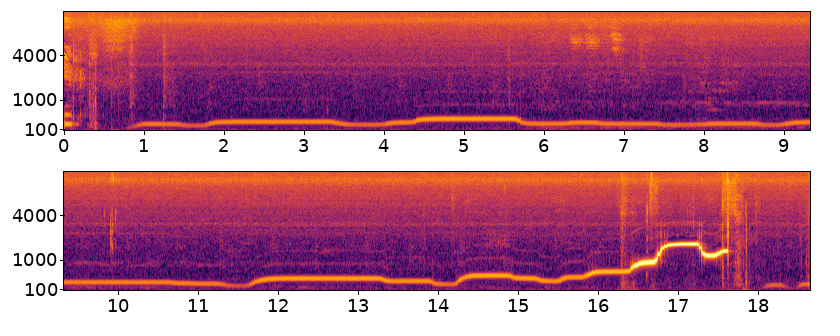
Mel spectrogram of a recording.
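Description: A person whistles a slow, wandering tune close by.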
